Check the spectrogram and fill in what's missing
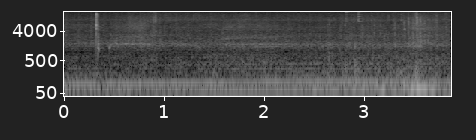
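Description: Low, steady engine rumble of a vehicle idling outdoors during a sunrise safari drive, with a few faint clicks and no animal voices.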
